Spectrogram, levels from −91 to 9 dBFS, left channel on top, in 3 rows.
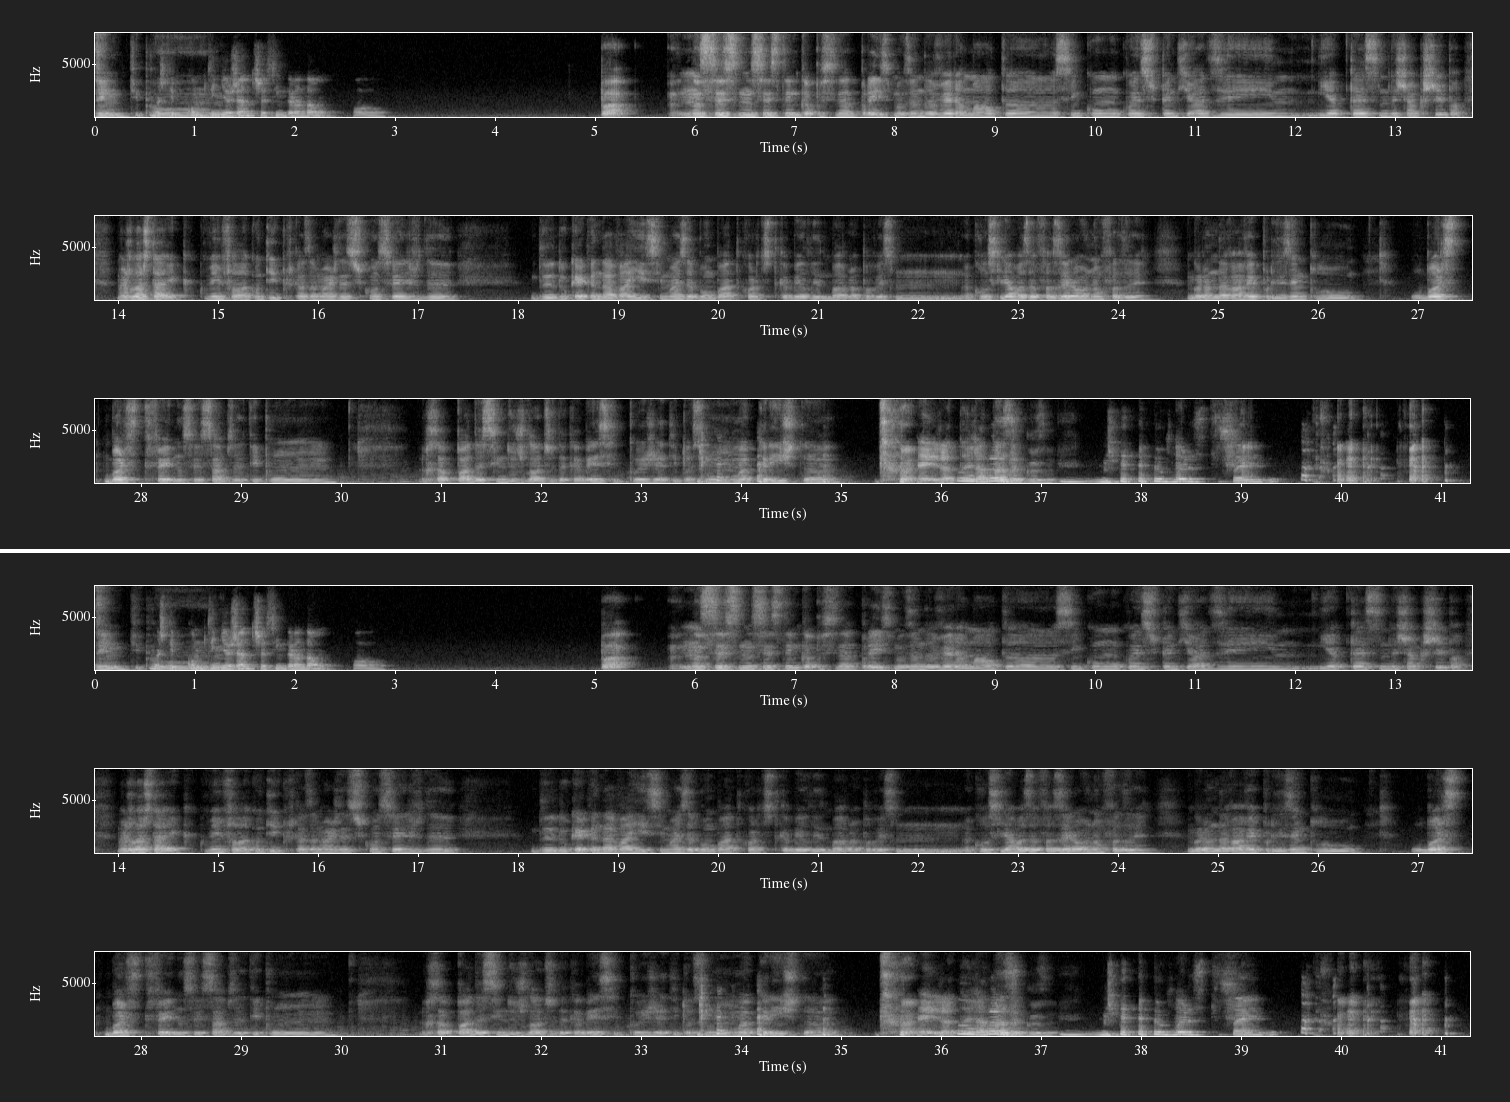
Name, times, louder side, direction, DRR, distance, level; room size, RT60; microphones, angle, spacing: voice 1, 0.0-1.3 5.1-5.3 5.7-17.6 18.1-30.4 30.8-35.0 35.3-37.1 38.3-38.4 38.8-39.1 40.0-40.3 40.7-40.8, left 2 dB, 75° left, 1.0 m, -24 dB
voice 2, 0.5-2.9 33.6-34.3 34.8-34.9 36.2-36.7 37.2-38.6 38.9-39.8, equal, 15° right, 0.4 m, -22 dB
sound 1, 27.7-35.1, equal, 55° right, 1.6 m, -46 dB
4.7 x 3.6 x 2.9 m
head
